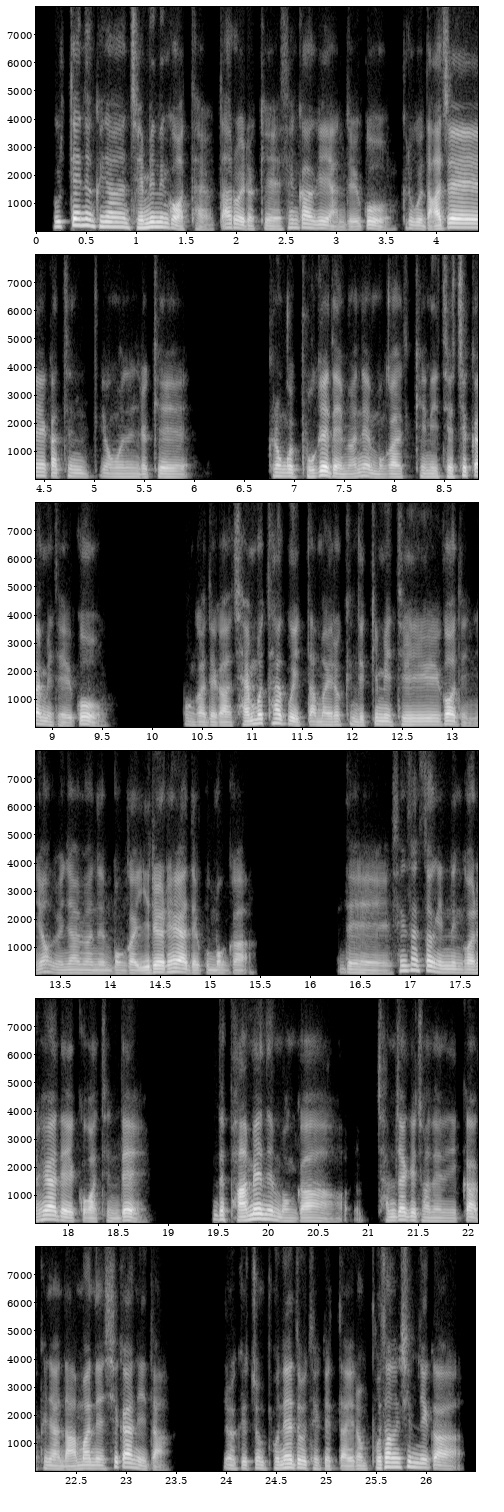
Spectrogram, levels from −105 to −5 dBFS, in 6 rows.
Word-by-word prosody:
볼 175 0 -1
때는 220 -3 +5
그냥 170 -4 +2
재밌는 155 +4 +3
것 - - +4
같아요. 85 -4 -4
따로 - - +1
이렇게 95 -2 -3
생각이 135 -2 0
안 85 -3 -7
들고 90 -2 -2
그리고 115 -4 -3
낮에 145 +3 +6
같은 115 -2 -4
경우에는 105 -2 -6
이렇게 100 0 -4 0.8
그런 125 -1 -2
걸 120 -1 0
보게 115 +8 +5
되면은 115 +1 -1
뭔가 100 0 -2
괜히 105 -2 -5
죄책감이 115 +1 +1
들고 90 - -1 0.7
'뭔가 105 -2 -5
내가 100 -2 -1
잘못하고 130 - +1
있다.' 110 +1 -3
막 105 0 -3
이렇게 105 +2 -4
느낌이 110 +2 -3
들거든요. 110 -1 0
왜냐하면은 100 -2 -5
뭔가 95 +1 -3
일을 120 +6 +3
해야 130 -3 +5
되고 95 0 -6
뭔가 95 -1 -6 0.8
네, 95 -6 -5
생산성 175 - -1
있는 115 -2 -2
걸 105 0 0
해야 150 0 +5
될 105 -5 +2
것 - - -6
같은데. 95 -1 -1 0.6
근데 150 0 -2
밤에는 155 +4 +4
뭔가 100 -3 -2 0.4
잠자기 125 +2 0
전이니까 100 0 -3
그냥 105 -4 -3
'나만의 110 +4 +1
시간이다. 115 - 0 0.5
이렇게 120 - -5
좀 120 -1 -5
보내도 135 +2 +2
되겠다.' 105 -3 -5
이런 100 0 -3
보상심리가 150 - +1
110 Hz, 330 characters per minute, -24 LUFS, 100-130 Hz, 0.8 s, 낮에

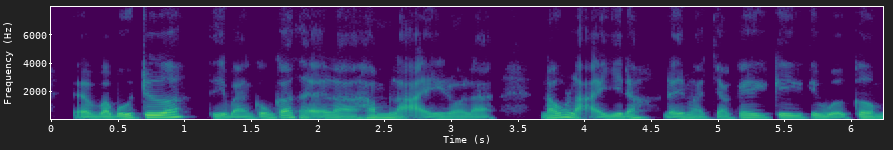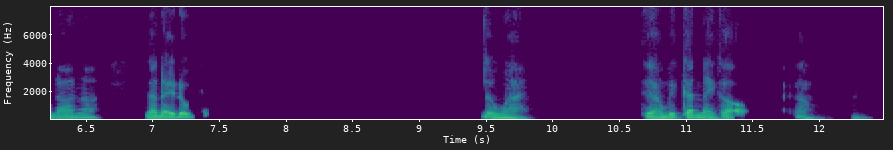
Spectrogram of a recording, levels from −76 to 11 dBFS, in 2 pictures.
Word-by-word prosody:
ờ, 95 - 0
vào 100 0 +2
buổi 110 +7 +4
trưa 155 +3 +7
á 185 - +4 0.2
thì 105 -4 0
bạn 95 +2 -2
cũng 110 +3 0
có 145 +4 +2
thể 135 -4 -1
là 110 -5 -1
hâm 120 +3 0
lại, 105 -2 -1
rồi 100 -3 -3
là 90 0 -4 0.4
nấu 140 +6 +3
lại 125 -9 0
gì 100 0 +1
đó 125 +4 -3
để 105 +3 0
mà 105 -5 -3
cho 95 +2 -5
cái 130 0 0
cái 130 0 +1
cái 130 - 0
bữa 120 - +1
cơm 110 -3 +1
đó 110 +4 -1
nó 145 0 -4 0.3
nó 125 - +1
đầy 100 -6 +4
đủ 85 -1 +4
chất. - - -16 2.1
Đúng 115 +4 +1
rồi. 120 -4 0 0.9
Thì 110 - +2
hông 110 +3 +2
biết 140 - +2
cách 160 - +3
này 135 -8 +1
có - - 0
ổn - - -2 0.2
bạn 100 - -11
hông? 105 -1 -10 0.2
Ừm. 120 -1 -14
115 Hz, 215 wpm, -20 LUFS, 100-130 Hz, 2.1 s, trưa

